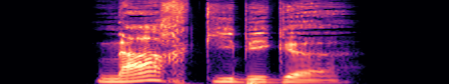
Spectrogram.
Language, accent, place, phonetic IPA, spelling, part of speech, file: German, Germany, Berlin, [ˈnaːxˌɡiːbɪɡə], nachgiebige, adjective, De-nachgiebige.ogg
- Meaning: inflection of nachgiebig: 1. strong/mixed nominative/accusative feminine singular 2. strong nominative/accusative plural 3. weak nominative all-gender singular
